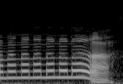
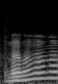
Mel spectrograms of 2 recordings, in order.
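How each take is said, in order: First: Panicked high no. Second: Panicked no. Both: Real, not acted. NPC running off in game.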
